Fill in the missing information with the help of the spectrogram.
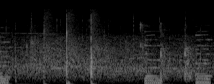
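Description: Continuous hand clapping, a dense patter of claps with a few sharper, louder smacks standing out, and short bursts of voice mixed in toward the end.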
